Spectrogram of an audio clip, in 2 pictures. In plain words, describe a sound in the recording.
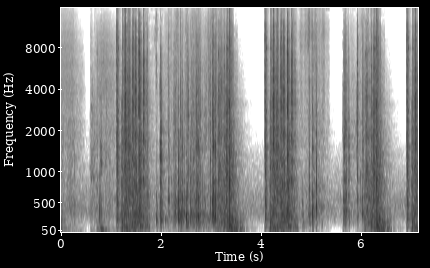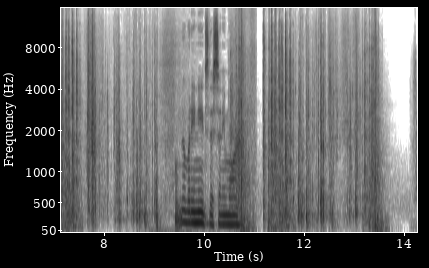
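A metal drawer slides open and shut.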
